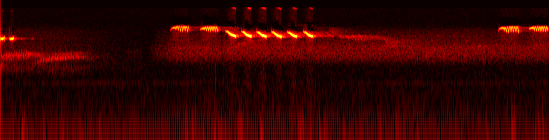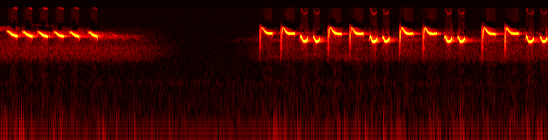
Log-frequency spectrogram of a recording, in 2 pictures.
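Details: A Eurasian blue tit sings high, thin phrases: a couple of sharp opening notes dropping into a quick descending trill, repeated twice, then a faster series of paired high notes.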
